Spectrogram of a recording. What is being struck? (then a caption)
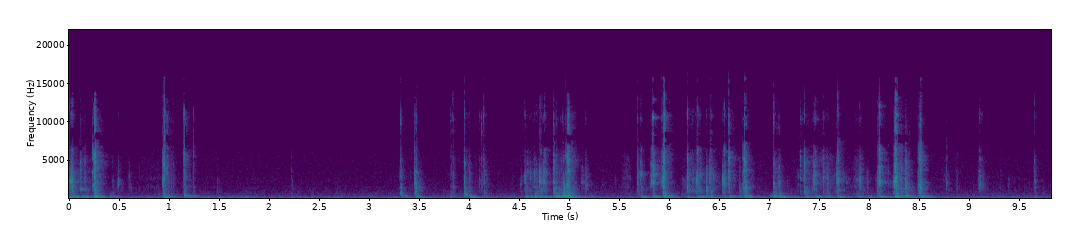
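Plastic computer keyboard. Both hands type fast with their fingertips on a black plastic Logitech keyboard. Quick bursts of sharp, bright key clicks over a low, soft thud rise and fall, with brief lulls between flurries. Each keystroke dies away almost at once.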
